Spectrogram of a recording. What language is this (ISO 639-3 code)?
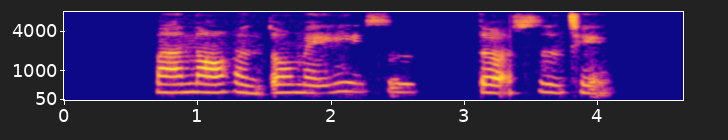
zho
